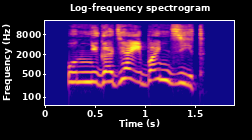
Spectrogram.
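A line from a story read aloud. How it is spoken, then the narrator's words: Losing control, yelling. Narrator (Russian): не выдержав, завопила я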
